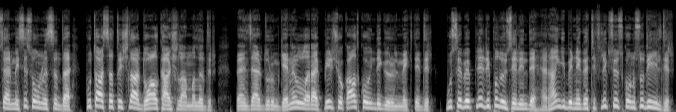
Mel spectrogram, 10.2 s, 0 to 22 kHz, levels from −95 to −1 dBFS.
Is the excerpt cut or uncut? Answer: uncut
